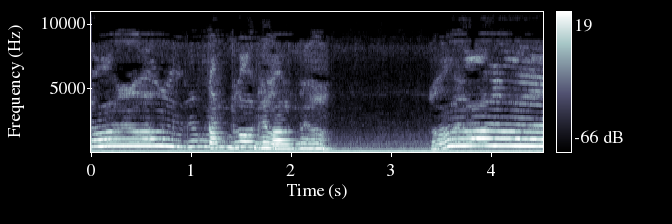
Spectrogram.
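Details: Domestic cat in a funny cat compilation giving long, steady mid-pitched meows with rich harmonics, the middle one breaking into a wavering, falling yowl before a second drawn-out rising meow; low steady hum underneath.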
